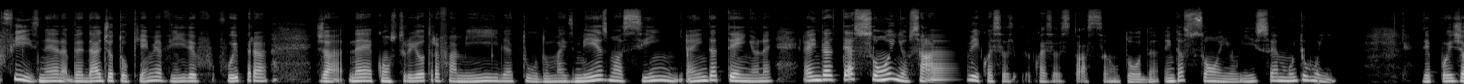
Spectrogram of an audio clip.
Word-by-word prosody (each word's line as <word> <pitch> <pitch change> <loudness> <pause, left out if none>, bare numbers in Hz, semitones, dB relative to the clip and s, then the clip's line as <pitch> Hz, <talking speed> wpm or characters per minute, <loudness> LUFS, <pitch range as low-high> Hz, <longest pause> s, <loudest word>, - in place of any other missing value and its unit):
fiz, 195 - +1
né. 155 +1 +2
Na 155 - 0
verdade, 150 +3 +2
eu - - +5
toquei 145 -1 -3
minha 180 +1 +1
vida, 150 -1 -1
eu 150 - +3
f - - -19
fui 150 +1 0
pra 165 0 0 0.5
já, 150 -2 +1
né, 160 0 +3
construi 150 0 0
outra 165 +1 0
família, 150 +1 0
tudo. 135 -3 -4
Mas 140 0 -2
mesmo 180 +7 +3
assim 165 +2 +1
ainda 180 +7 +2
tenho, 160 -7 +2
né. 150 +1 -1 0.3
Ainda 200 +4 +5
até 215 +3 +2
sonho, 220 -6 +4
sabe, 110 - 0
com 155 - -5
essas 130 - -5 0.2
com - - -8
essa 70 - -8
situação 130 - -8
toda. 120 -3 -5
Ainda 150 +6 +1
sonho, 140 -9 -2
e 135 - -3
isso 150 - -3
é 175 - +1
muito 170 +3 +2
ruim. 155 -10 -2 0.9
Depois 145 +1 -1
de 160 - +3
155 Hz, 175 wpm, -23 LUFS, 140-170 Hz, 0.9 s, eu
